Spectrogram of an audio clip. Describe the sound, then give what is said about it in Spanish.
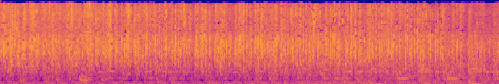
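A crowd in the Cueva del Agua cave in Quesada, Jaén, claps steadily and densely for several seconds, a continuous wash of many hands at an even, fairly loud level with no pauses. “Desde un enclave mágico de la naturaleza, la Cueva del Agua, aquí en Quesada, Jaén, y quiero que deis un aplauso para que se sientan las personas que estamos aquí disfrutando de esta experiencia.”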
